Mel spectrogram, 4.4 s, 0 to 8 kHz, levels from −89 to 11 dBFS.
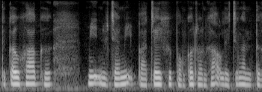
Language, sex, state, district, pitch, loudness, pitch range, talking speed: Wancho, female, Arunachal Pradesh, Longding, 165 Hz, -19 LUFS, 160-175 Hz, 165 wpm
